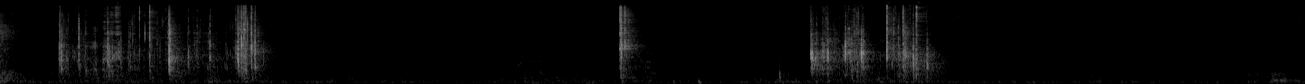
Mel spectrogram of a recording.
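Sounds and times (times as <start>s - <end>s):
plastic crackling clicks: 0.0s - 2.8s, 8.1s - 9.4s.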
